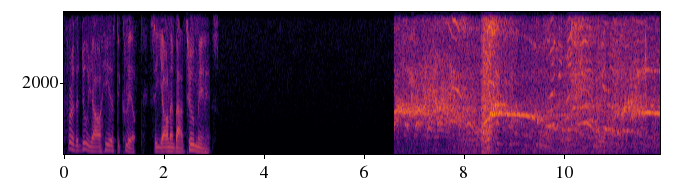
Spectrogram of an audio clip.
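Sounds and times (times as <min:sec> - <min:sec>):
speech: 0:00.1 - 0:03.1
several people screaming and wailing in distress: 0:06.6 - 0:11.9
murmuring crowd: 0:08.1 - 0:11.9.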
